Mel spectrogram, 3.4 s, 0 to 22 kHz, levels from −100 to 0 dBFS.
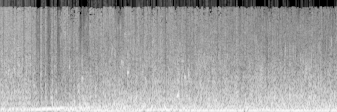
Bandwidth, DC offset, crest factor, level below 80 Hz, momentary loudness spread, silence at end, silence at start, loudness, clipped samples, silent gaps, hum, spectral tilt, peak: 17.5 kHz; 0.7%; 6 dB; -10 dBFS; 1 LU; 0 s; 0 s; -6 LUFS; 0.9%; none; none; -5.5 dB/octave; 0 dBFS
